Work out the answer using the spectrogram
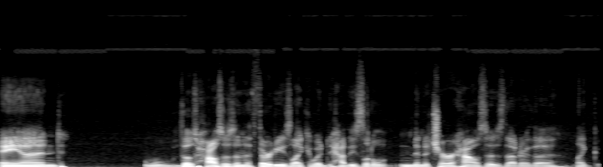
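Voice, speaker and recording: On this casual podcast chat, a Kansas City real estate agent appears as a guest, telling his story wryly with self-deprecating jokes. His voice sits on the low side, monotone, at a moderate pace, and the recording is dry.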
